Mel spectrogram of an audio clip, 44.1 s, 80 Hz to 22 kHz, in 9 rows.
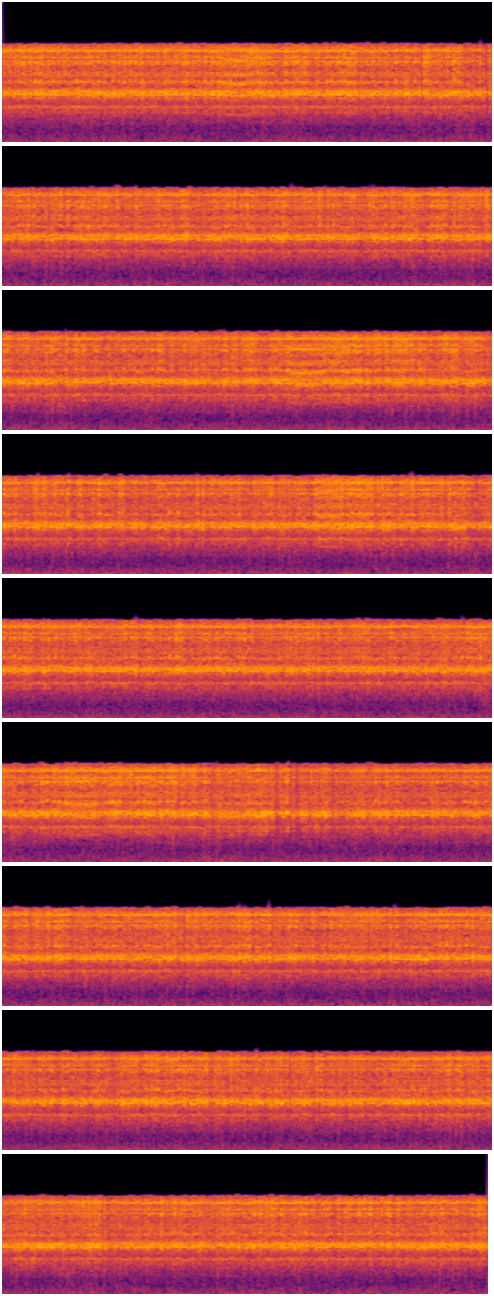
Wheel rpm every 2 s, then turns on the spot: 230, 230, 230, 230, 230, 240, 230, 240, 230, 230, 230, 240, 230, 230, 230, 230, 230, 230, 230, 240, 230, 230.
none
